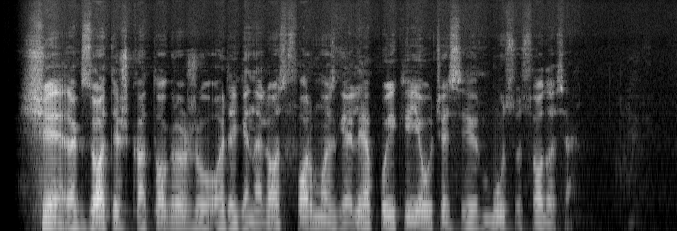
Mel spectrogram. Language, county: Lithuanian, Alytus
